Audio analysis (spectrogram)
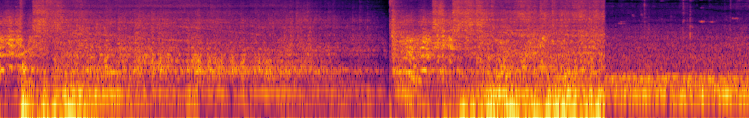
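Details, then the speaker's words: Classic engine just after a new distributor install and timing-light adjustment, following no-spark and no-start trouble: fires and catches, then settles into a lumpy, stumbling idle. Running rough; owner feels something isn't right. "All right, it's running. Running rough, but she's running. I feel like something's not right."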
